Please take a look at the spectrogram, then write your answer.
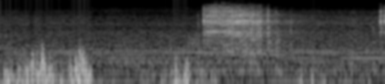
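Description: A socket wrench loosens the lug nuts holding a Jeep Wrangler's spare tire, giving a few close metallic clunks and ratcheting clicks, followed by a brief hissy scrape.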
